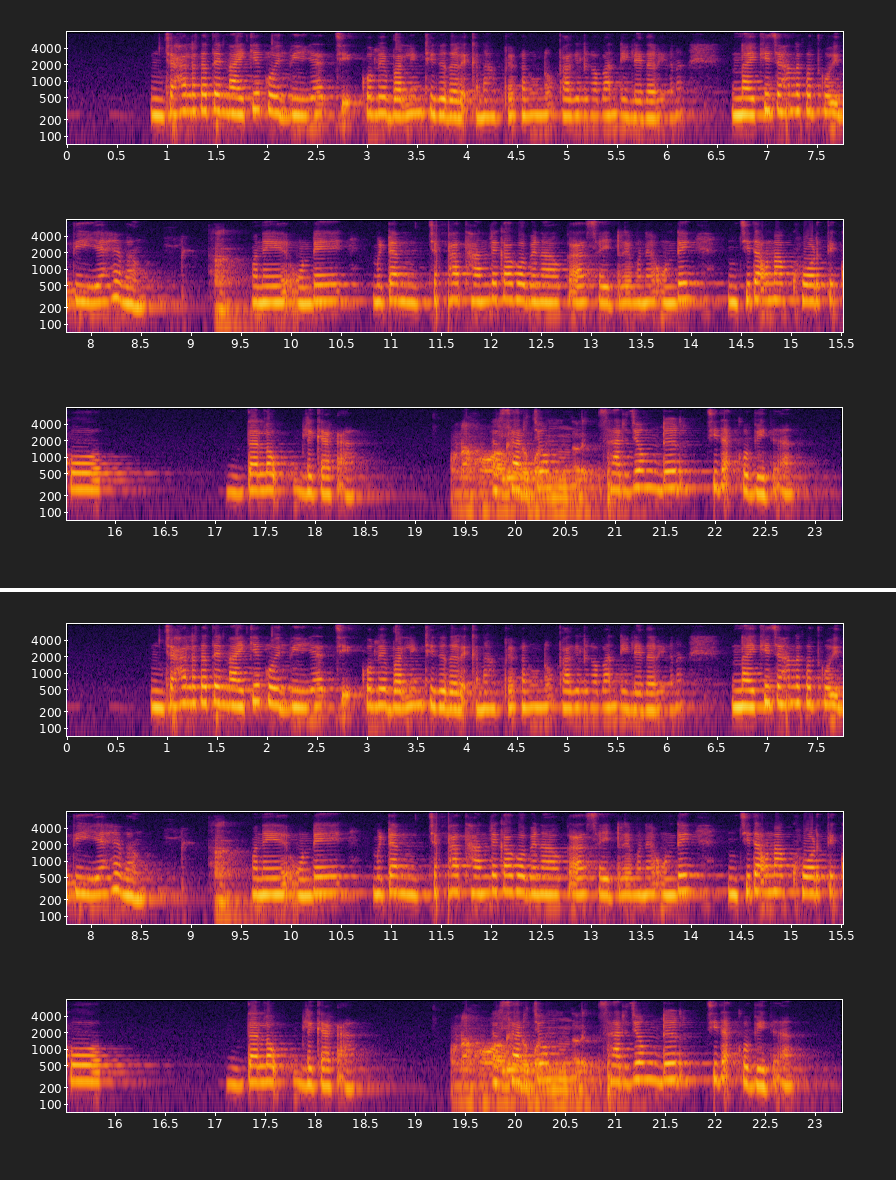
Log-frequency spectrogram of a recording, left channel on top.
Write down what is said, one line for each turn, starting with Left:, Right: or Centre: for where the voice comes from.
Right: ᱡᱟᱦᱟᱸ ᱞᱮᱠᱟᱛᱮ ᱱᱟᱭᱠᱮ ᱠᱚ ᱤᱫᱤᱭᱮᱤᱭᱟ ᱪᱮᱫ ᱠᱚ ᱞᱮᱭᱟ ᱵᱟᱹᱞᱤᱧ ᱴᱷᱤᱠᱟᱹ ᱫᱟᱲᱮᱭᱟᱜ ᱠᱟᱱᱟ ᱾ ᱠᱷᱟᱱ ᱩᱱᱟᱹᱜ ᱵᱷᱟᱜᱮ ᱞᱮᱠᱟ ᱵᱟᱞᱤᱧ ᱞᱟᱹᱭ ᱫᱟᱲᱮᱭᱟᱜ ᱠᱟᱱᱟ ᱱᱟᱭᱠᱮ ᱡᱟᱦᱟᱸ ᱞᱮᱠᱟ ᱛᱮᱠᱚ ᱤᱫᱤᱭᱮᱭᱟ ᱦᱮᱸ ᱵᱟᱝ ᱾
Left: ᱦᱮᱸ᱾
Right: ᱢᱟᱱᱮ ᱚᱸᱰᱮ ᱢᱤᱫᱴᱟᱱ ᱡᱟᱦᱟᱸ ᱛᱷᱟᱱ ᱞᱮᱠᱟ ᱠᱚ ᱵᱮᱱᱟᱣ ᱟᱠᱟᱜᱼᱟ ᱥᱟᱭᱤᱰ ᱨᱮ ᱢᱟᱱᱮ ᱚᱸᱰᱮ ᱪᱮᱫᱟᱜ ᱚᱱᱟ ᱠᱷᱚᱲ ᱛᱮᱠᱚ ᱫᱟᱞᱚᱵ ᱞᱮ ᱞᱮᱠᱟ ᱠᱟᱜᱼᱟ?
Left: ᱚᱱᱟ ᱦᱚᱸ
Right: ᱟᱨ
Left: ᱟᱹᱞᱤᱧ
Right: ᱥᱟᱨᱡᱚᱢ
Left: ᱫᱚ ᱵᱟᱹᱞᱤᱧ ᱞᱟᱹᱭ ᱫᱟᱲᱮᱭᱟᱜ
Right: ᱥᱟᱨᱡᱚᱢ ᱰᱟᱹᱨ ᱪᱮᱫᱟᱜ ᱠᱚ ᱵᱤᱫᱟᱜᱼᱟ?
